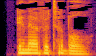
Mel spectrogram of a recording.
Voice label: "Inevitable", English

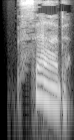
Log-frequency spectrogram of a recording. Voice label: "Sad", English

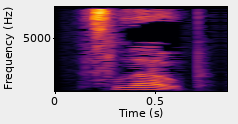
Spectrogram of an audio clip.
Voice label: "Slope", English

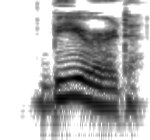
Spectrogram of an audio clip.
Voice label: "Beard", English

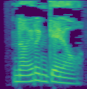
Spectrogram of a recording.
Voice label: "Nightingale", English

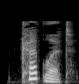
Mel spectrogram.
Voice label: "Cutlet", English

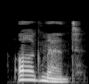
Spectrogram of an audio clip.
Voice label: "Augment", English

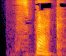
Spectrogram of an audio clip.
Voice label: "Speck", English

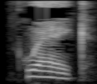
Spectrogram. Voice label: "Quake", English

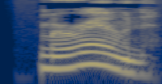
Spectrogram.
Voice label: "Maroon", English

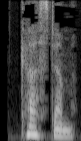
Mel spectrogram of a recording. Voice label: "Custom", English

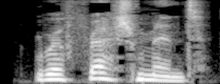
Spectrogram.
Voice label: "Refreshment", English

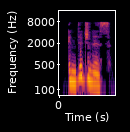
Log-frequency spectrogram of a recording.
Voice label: "Indigenous", English

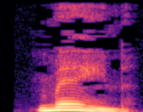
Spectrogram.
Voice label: "Main", English

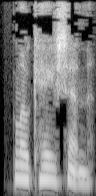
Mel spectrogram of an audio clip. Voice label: "Location", English

